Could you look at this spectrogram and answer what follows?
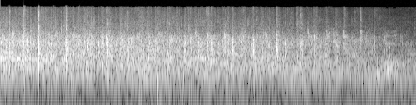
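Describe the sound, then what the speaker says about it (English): A ceremony audience at a service awards event gives retirees a sustained round of applause, steady and fairly distant, slowly tapering toward the end. "Let's have a loud and roaring round of applause for our retirees."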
